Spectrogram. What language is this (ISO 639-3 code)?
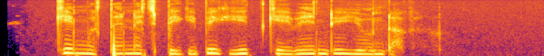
kln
